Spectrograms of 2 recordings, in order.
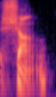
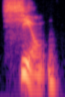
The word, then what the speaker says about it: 省: And it's also the character that means to save time or money when it's pronounced Sheng. But it can also be pronounced Xiong.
